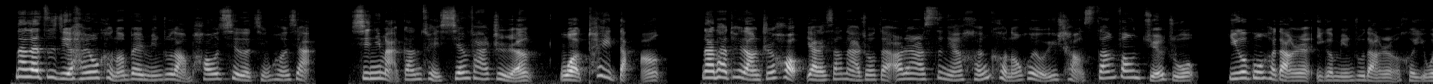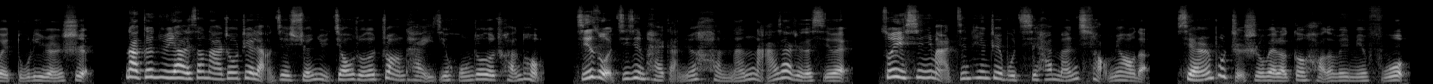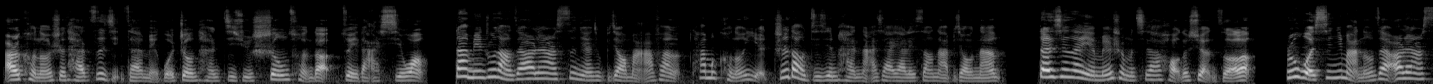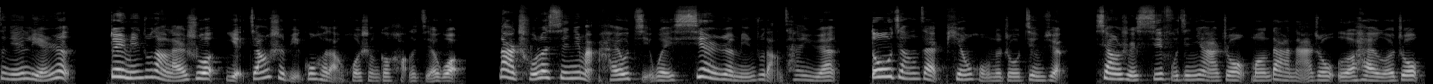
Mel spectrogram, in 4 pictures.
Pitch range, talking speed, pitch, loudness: 190-285 Hz, 305 characters per minute, 230 Hz, -26 LUFS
